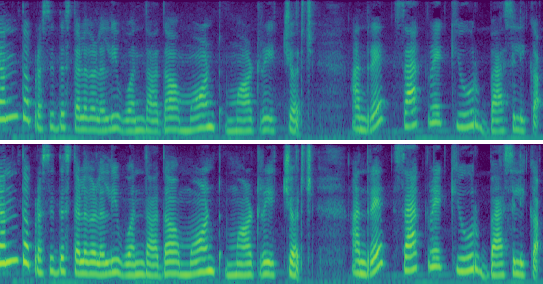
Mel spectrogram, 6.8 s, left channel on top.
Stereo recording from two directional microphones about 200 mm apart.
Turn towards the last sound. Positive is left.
turn(degrees=-20)  # may be behind; listen again after turning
